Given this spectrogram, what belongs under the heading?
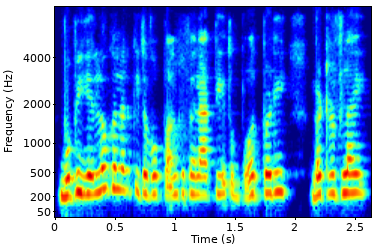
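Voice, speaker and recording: A woman's voice: fairly high pitch, steady tone, quick pace, gravelly, dark tone. A middle-aged woman telling a casual devotional testimony, chatty and full of fillers and restarts, addressing her listeners as sangat ji. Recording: dull lo-fi recording.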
